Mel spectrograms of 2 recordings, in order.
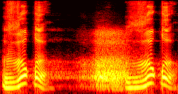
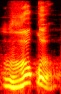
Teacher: میں جنبش ہوگی اور آواز لوٹتی ہوئی آئے گی، ذق، ذق، ذال کو نرمی سے پڑھنا ہے، ذال میں سیٹی اور سختی کی آواز پیدا نہ ہو اور ہونٹ پیش کی وجہ سے گول کرنے، ذق، قاف دال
